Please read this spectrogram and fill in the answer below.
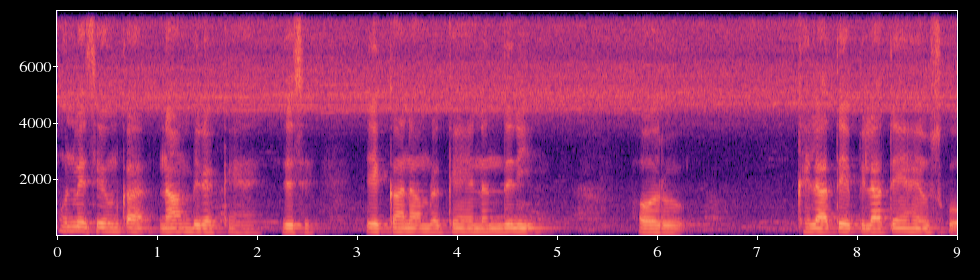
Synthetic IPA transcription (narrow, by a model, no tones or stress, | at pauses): ʊnmẽseʊnka | naːmbʱiɾɐk̪̚ʰeɦɛ̃ː | d͡ʒɛːse | eːkːanaːmɾɐkʰːeɦɛ̃nɐ̃nd̪ni | ɔːɾ | kʰɪlaːt̪epɪlaːt̪eɦɛ̃ʊsko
